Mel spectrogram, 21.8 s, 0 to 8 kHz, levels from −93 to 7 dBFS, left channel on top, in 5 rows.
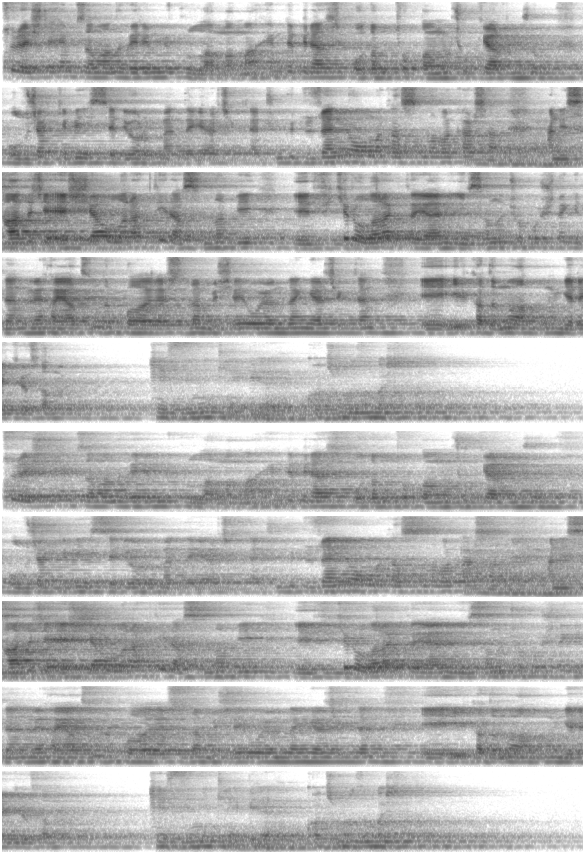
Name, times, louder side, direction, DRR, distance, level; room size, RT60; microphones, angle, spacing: voice 1, 0.0-18.0, left 5 dB, 50° left, 6 dB, 0.6 m, -29 dB
voice 2, 7.8-8.5 18.5-20.6, right 1 dB, 50° right, -3 dB, 1.6 m, -38 dB
9.4 x 6.0 x 3.9 m, 2.6 s
head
